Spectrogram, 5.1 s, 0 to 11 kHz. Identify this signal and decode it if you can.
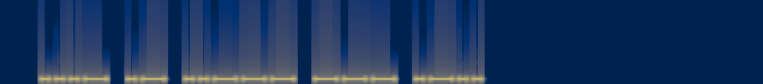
Morse code, heard as a keyed tone, about 25 wpm, 700 Hz. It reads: VA2OL
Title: DXCC-100 Call Signs - 5 Characters - 25wpm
